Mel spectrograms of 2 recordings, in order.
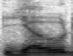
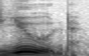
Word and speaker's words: yod: And therefore, some Jewish people pronounce the letter yod as yod, and others pronounce it as yud.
